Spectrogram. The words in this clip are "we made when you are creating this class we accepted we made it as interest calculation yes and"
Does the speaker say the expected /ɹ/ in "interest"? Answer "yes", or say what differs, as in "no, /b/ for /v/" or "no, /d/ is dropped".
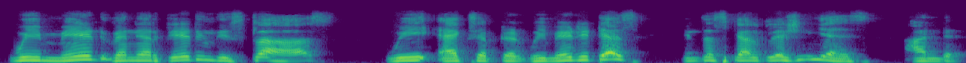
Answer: no, /ɹ/ is dropped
